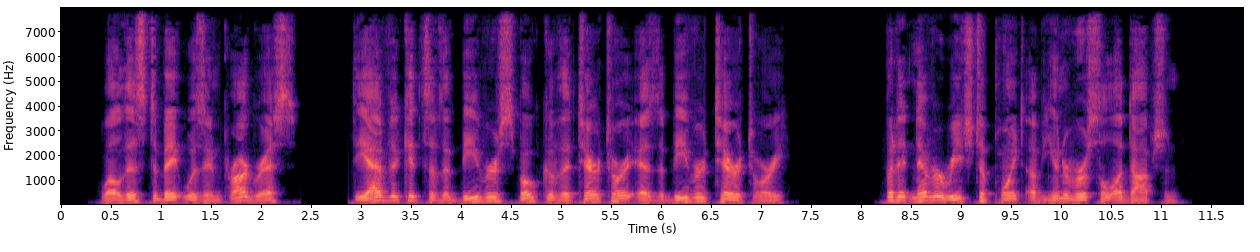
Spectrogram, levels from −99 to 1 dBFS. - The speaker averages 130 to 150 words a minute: Yes, average, 140 wpm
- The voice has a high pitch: No, low, 115 Hz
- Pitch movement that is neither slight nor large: No, wide, 6.9 semitones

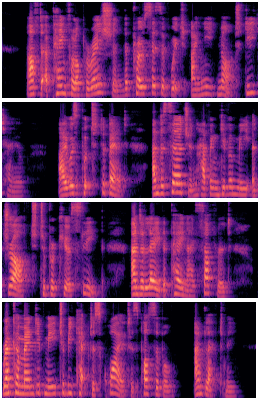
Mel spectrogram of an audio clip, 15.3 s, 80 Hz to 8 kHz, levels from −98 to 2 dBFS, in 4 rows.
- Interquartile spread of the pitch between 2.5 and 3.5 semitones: No, average, 4.1 semitones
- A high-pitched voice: Yes, high, 210 Hz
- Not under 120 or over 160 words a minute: No, average, 180 wpm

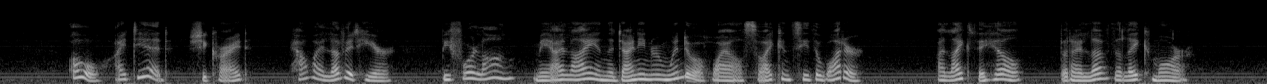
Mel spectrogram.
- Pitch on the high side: Yes, high, 215 Hz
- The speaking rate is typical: Yes, average, 180 wpm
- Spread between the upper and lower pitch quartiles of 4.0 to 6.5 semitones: Yes, average, 4.6 semitones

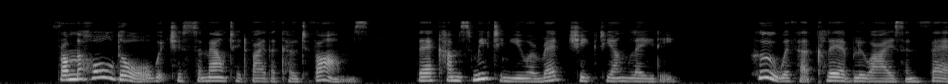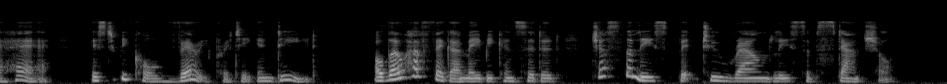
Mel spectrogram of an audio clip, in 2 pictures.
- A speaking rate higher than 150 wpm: Yes, average, 160 wpm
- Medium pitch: Yes, medium, 155 Hz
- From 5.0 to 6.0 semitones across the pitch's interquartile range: Yes, average, 5.3 semitones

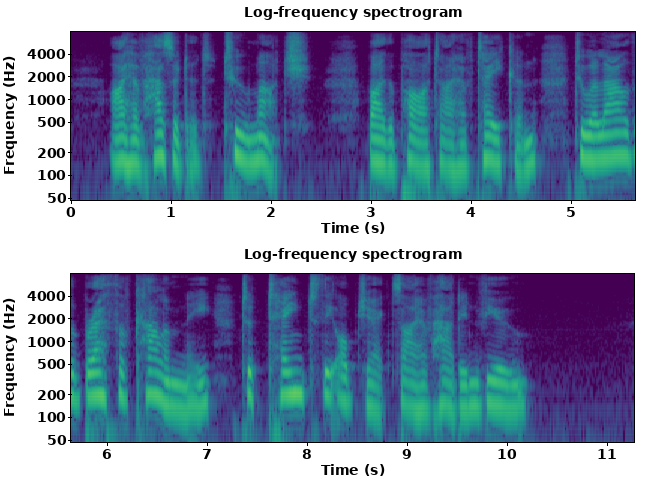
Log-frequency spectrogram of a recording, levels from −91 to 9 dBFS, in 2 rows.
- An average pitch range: Yes, average, 4.4 semitones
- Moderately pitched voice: Yes, medium, 150 Hz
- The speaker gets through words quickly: No, average, 145 wpm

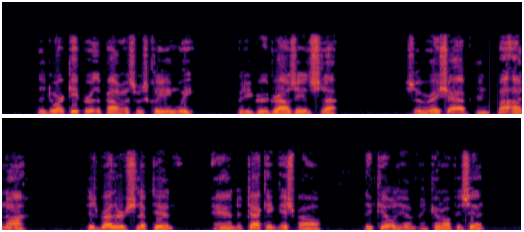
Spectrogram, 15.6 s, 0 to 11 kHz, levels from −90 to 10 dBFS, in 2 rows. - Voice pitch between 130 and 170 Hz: Yes, low, 135 Hz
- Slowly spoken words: Yes, slow, 125 wpm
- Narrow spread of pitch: Yes, narrow, 2.3 semitones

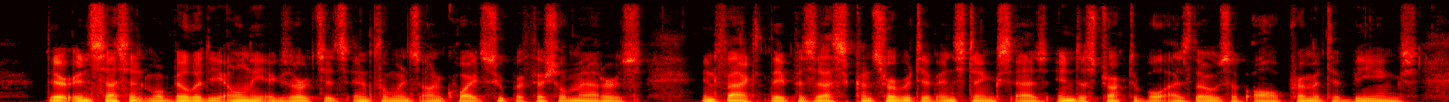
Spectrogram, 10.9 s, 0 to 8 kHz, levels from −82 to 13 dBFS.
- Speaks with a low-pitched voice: Yes, very low, 75 Hz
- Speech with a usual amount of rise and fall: No, narrow, 2.3 semitones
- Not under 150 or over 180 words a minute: No, average, 140 wpm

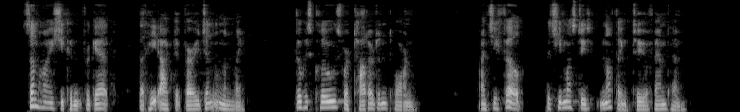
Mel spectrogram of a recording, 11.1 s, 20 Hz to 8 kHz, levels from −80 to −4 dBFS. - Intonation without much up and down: No, wide, 5.6 semitones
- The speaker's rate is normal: Yes, average, 145 wpm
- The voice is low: Yes, low, 120 Hz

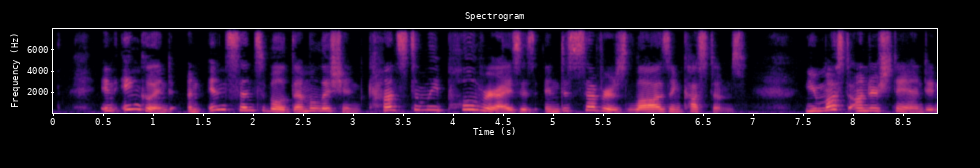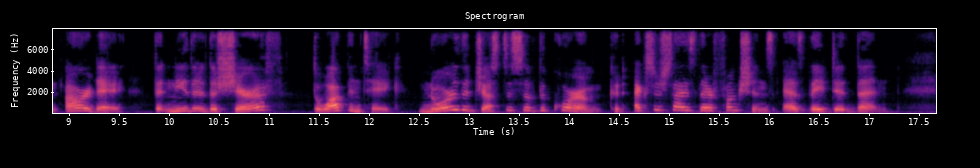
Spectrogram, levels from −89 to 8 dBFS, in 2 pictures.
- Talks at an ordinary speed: No, slow, 130 wpm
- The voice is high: Yes, high, 235 Hz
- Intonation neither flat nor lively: No, wide, 7.3 semitones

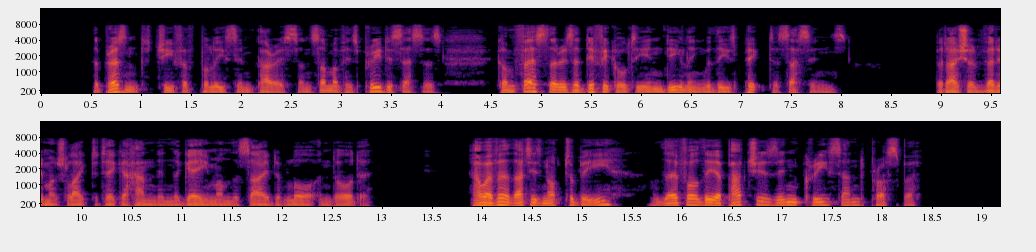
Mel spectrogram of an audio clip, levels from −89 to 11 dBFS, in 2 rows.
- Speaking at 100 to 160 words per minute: No, average, 170 wpm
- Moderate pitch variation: No, wide, 6.6 semitones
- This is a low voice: Yes, very low, 90 Hz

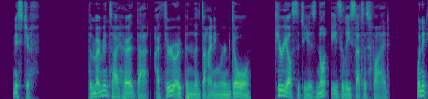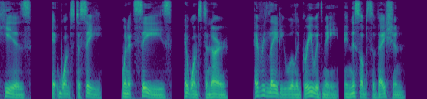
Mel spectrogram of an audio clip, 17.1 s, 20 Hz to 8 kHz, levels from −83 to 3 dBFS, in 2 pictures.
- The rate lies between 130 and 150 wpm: Yes, average, 145 wpm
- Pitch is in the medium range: No, very low, 90 Hz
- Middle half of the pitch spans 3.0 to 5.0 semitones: Yes, average, 3.9 semitones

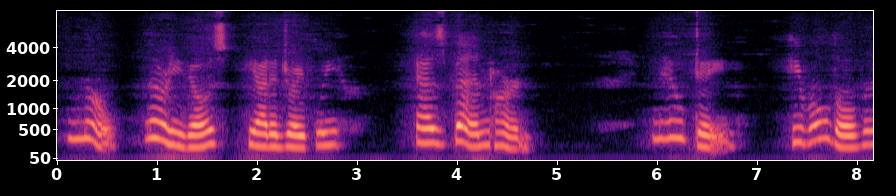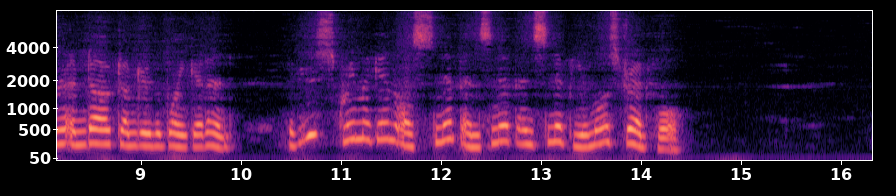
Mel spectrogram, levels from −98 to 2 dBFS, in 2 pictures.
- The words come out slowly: Yes, slow, 130 wpm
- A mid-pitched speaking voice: No, high, 240 Hz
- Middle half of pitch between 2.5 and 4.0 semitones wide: No, wide, 5.6 semitones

